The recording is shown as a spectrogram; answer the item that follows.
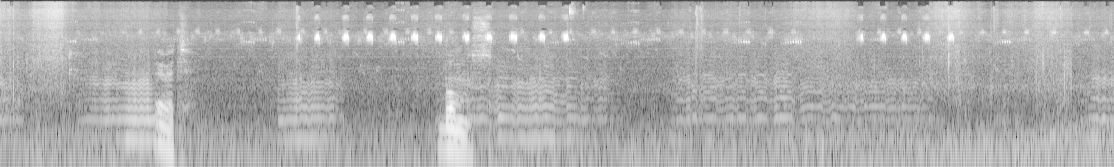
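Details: Bumblebee at an apiary, described as a greenhouse-reared bee, buzzing in low droning flight: the hum swoops downward twice as the bee passes close. Steady rhythmic pulsing chirps of crickets or other insects continue throughout.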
